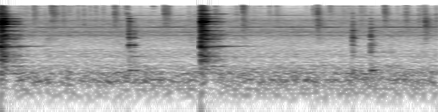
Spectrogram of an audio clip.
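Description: Hand hammer striking a round steel rod held across a red-hot steel bar on a steel-plate anvil: two hard blows about two seconds apart, each with a short metallic ring, and fainter clinks between them.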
